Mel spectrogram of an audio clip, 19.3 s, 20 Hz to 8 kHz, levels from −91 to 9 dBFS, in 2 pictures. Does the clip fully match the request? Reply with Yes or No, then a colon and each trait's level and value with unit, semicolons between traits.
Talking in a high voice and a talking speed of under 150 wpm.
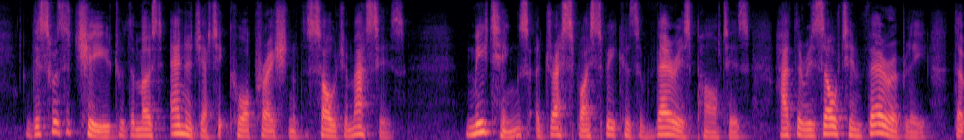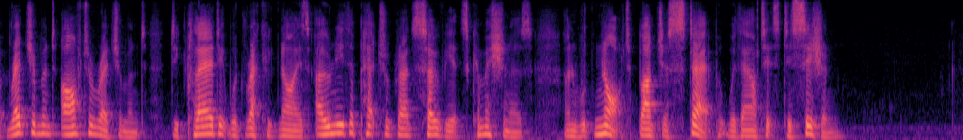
No: low, 130 Hz; average, 140 wpm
